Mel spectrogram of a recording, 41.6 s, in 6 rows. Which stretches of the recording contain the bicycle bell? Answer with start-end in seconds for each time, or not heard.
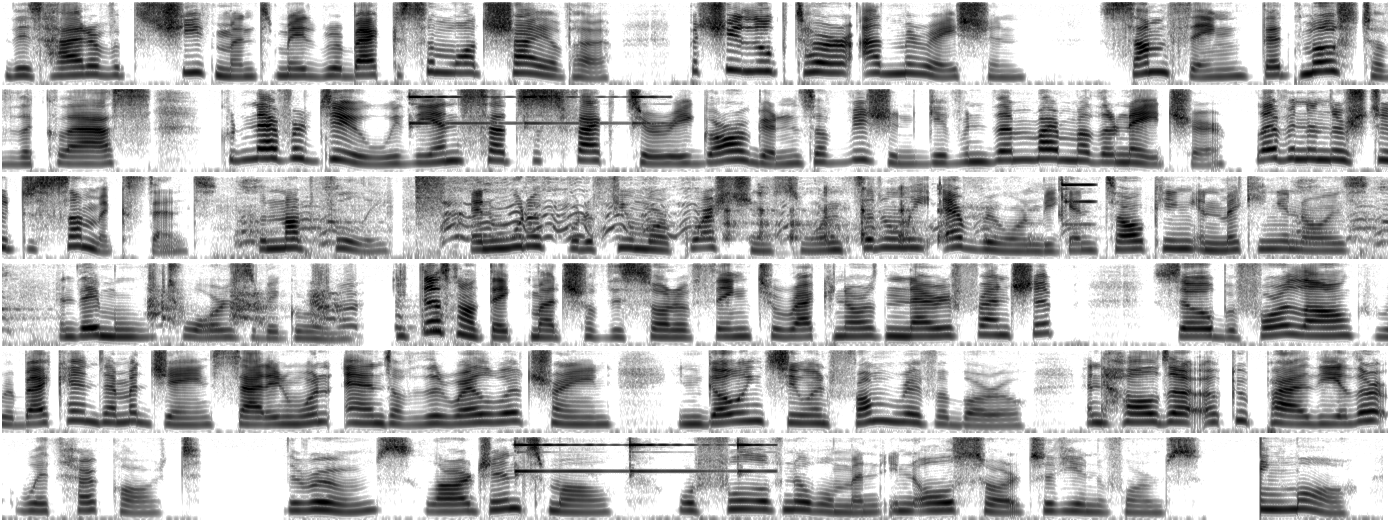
8.9-10.3, 17.4-19.4, 37.2-38.5.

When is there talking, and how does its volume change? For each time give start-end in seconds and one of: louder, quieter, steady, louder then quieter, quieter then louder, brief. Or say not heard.
0.0-41.4 steady.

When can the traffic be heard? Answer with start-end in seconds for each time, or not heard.
not heard.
